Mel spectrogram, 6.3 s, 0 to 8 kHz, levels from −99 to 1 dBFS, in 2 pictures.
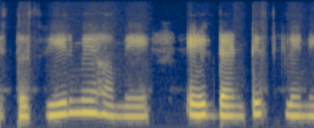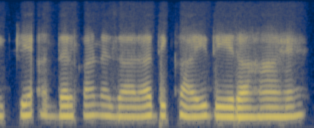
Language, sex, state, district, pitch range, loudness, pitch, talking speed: Hindi, female, Uttar Pradesh, Lalitpur, 190-210 Hz, -21 LUFS, 195 Hz, 145 wpm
